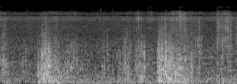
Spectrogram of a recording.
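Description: Rustling of the handmade tent's sheet as it is pulled open, in two or three noisy bursts.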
